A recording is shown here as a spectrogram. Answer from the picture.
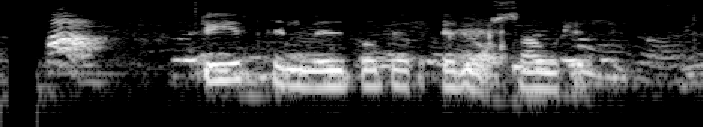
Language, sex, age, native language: Icelandic, female, 18-19, Icelandic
